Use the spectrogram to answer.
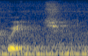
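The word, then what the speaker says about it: cwtch: It's Quich. – Quich. It's spelled C-W-T-T-C.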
